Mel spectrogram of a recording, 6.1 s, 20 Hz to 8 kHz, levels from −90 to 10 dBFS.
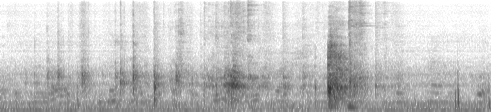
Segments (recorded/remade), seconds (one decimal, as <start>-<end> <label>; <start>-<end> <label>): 0.0-1.8 remade; 1.8-4.9 recorded; 4.9-6.1 remade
